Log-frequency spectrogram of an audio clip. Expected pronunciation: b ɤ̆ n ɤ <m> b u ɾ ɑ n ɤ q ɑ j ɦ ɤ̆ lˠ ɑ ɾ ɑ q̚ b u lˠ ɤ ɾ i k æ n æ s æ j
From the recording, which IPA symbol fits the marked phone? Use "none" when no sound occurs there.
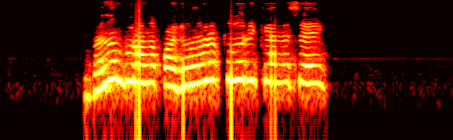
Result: ɴ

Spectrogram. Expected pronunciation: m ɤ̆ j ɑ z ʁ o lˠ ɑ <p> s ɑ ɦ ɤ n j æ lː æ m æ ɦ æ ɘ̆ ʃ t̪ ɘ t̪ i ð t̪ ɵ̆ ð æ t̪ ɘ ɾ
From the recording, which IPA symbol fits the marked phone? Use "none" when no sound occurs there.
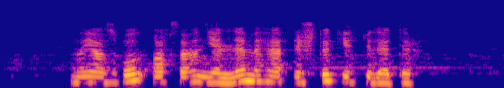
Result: q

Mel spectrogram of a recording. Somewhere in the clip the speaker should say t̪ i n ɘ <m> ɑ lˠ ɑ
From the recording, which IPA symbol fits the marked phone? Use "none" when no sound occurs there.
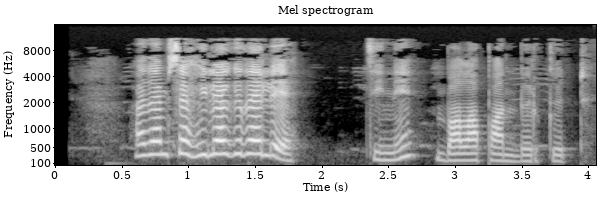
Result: b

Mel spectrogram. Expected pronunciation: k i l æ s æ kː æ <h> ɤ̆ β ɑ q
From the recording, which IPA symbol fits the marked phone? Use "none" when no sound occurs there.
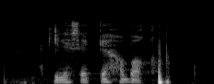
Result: h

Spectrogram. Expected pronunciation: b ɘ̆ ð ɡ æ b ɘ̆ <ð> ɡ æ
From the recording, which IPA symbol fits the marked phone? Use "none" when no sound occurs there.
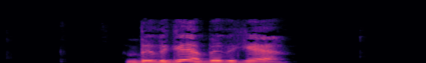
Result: ð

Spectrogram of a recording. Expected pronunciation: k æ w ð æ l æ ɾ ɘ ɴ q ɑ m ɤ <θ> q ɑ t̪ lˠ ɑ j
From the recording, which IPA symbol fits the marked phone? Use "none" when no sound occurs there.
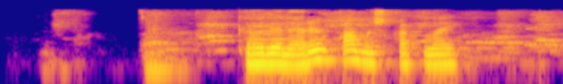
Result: ʃ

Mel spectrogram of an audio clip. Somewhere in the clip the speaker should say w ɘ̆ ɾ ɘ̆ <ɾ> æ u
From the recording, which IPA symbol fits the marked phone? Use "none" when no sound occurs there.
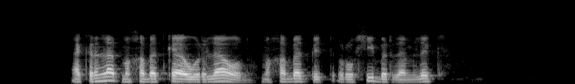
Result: l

